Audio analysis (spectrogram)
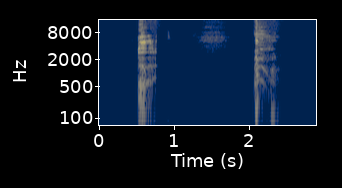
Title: My First YouTube Burps for 4 Weeks! Enjoy!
